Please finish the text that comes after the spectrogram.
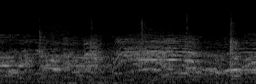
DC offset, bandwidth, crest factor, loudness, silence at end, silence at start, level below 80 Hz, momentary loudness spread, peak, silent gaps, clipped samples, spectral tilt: under 0.1%; 16.5 kHz; 14 dB; -39 LUFS; 0 s; 0 s; -66 dBFS; 6 LU; -26 dBFS; none; under 0.1%; -2.5 dB/octave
